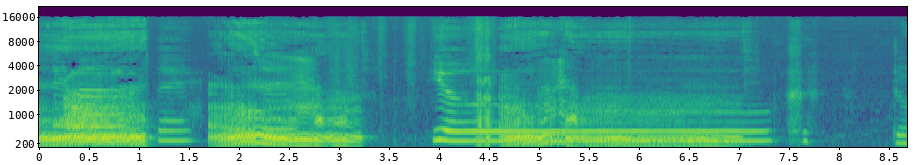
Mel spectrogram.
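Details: White pet schnauzer vocalising in song: rough, growling howls followed by a long, steady, clear held note lasting about three seconds, then a short fading whine.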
